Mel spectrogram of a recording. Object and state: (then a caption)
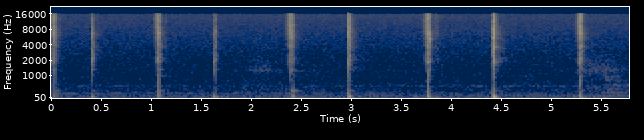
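Aluminum drink can. A slim Celsius aluminum drink can, held horizontally over the mic, is tapped on its side with the fingertips. Nine short, dull taps sound at uneven intervals, each with a brief bright click and almost no ring, over a low hum.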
